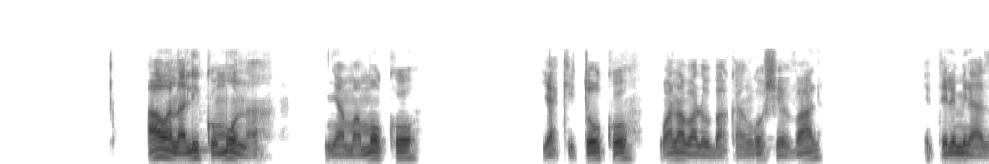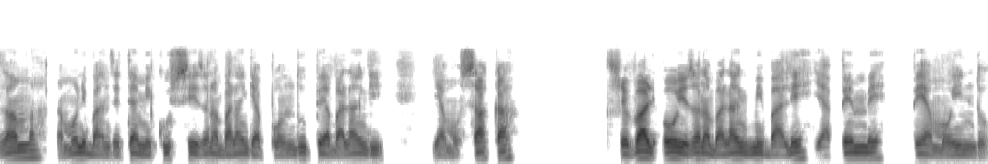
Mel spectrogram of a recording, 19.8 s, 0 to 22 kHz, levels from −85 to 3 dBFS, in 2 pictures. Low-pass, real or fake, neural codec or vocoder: 7.2 kHz; real; none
